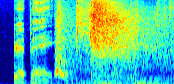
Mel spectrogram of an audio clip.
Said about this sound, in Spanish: no, es un latigazo eso, no.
